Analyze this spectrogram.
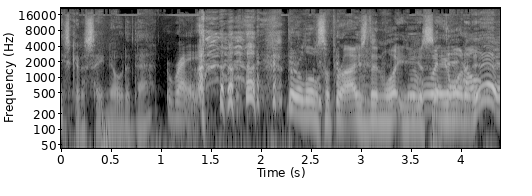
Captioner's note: laughing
